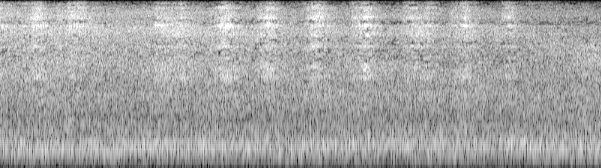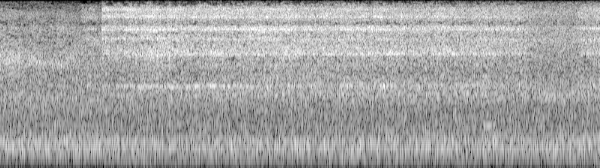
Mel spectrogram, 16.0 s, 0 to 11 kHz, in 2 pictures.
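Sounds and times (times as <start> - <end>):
welding arc hissing: 0.0 - 8.1.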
